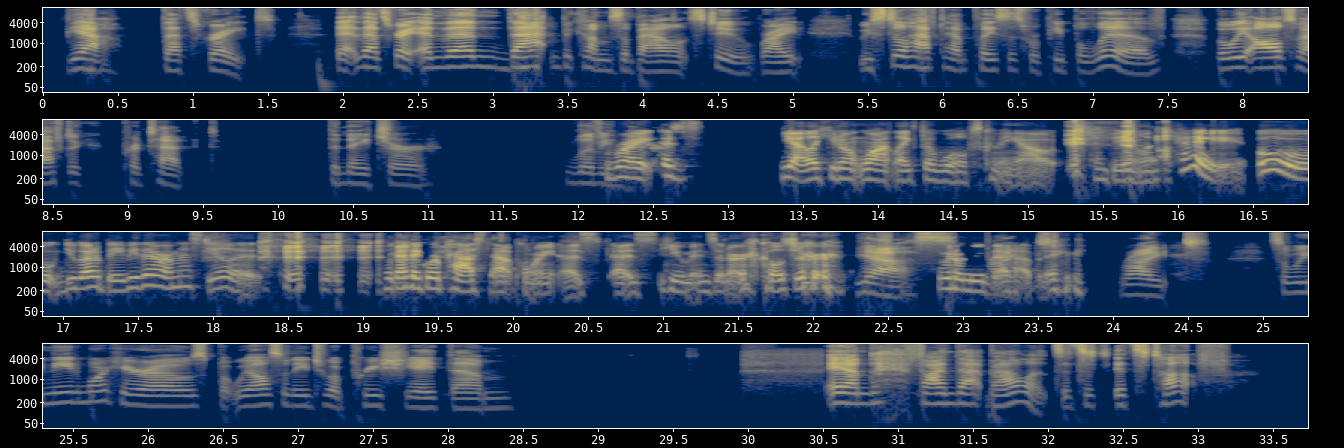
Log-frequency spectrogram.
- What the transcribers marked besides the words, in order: stressed: "that"; laughing while speaking: "Yeah"; laugh; tapping; laughing while speaking: "culture"; laughing while speaking: "happening"
- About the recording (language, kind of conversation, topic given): English, unstructured, What emotions do you feel when you see a forest being cut down?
